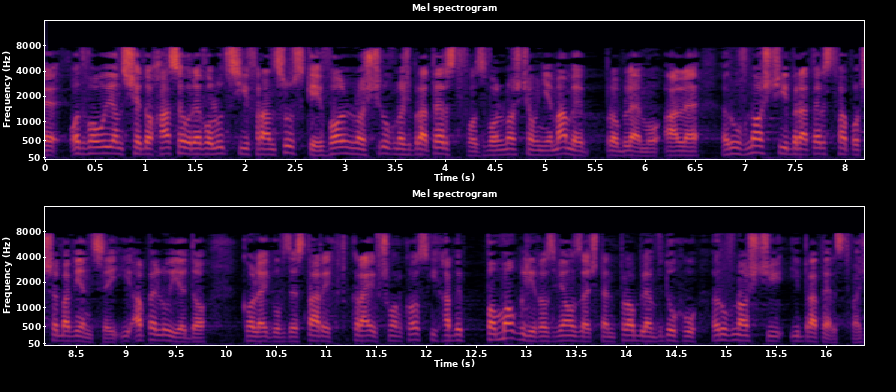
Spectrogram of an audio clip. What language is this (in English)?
Polish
